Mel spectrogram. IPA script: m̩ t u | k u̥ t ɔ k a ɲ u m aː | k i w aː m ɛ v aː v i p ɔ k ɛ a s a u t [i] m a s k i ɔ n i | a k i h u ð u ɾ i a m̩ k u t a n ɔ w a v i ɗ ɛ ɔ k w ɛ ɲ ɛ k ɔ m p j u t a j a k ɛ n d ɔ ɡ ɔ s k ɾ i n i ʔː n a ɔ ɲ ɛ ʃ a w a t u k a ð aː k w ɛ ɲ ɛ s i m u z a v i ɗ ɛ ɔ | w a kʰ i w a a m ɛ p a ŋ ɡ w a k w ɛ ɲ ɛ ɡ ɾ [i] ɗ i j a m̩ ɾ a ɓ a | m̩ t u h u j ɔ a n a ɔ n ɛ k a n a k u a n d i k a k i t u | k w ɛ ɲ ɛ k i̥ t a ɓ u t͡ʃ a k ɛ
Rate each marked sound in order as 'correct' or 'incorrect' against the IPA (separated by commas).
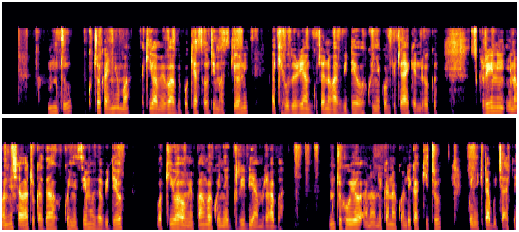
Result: correct, correct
